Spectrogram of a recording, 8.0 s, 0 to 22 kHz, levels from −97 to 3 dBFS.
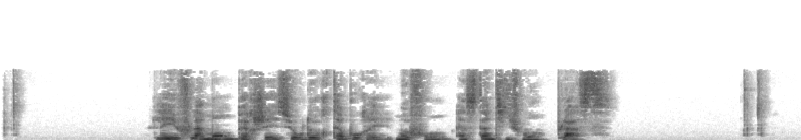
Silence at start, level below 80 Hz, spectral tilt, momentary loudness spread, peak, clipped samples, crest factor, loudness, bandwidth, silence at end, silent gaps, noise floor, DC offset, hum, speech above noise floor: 0.1 s; -66 dBFS; -4 dB/octave; 19 LU; -6 dBFS; under 0.1%; 20 dB; -24 LUFS; 11.5 kHz; 0.4 s; none; -75 dBFS; under 0.1%; none; 51 dB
